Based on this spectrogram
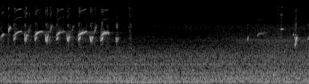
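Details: A bird hybrid of goldfinch and canary gives a short burst of quick, high chirping notes lasting about a second, followed by near silence with a few scattered faint notes.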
